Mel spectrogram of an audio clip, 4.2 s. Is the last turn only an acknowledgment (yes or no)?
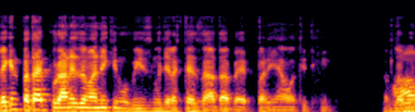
no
